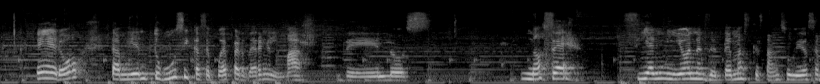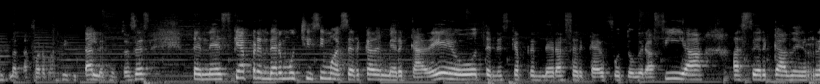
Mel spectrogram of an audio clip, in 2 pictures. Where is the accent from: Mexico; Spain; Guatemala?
Guatemala; born there; Pero nací en Guatemala y... y acá no existen ese tipo de oportunidades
